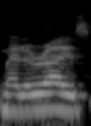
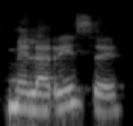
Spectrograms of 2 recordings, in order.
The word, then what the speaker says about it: Melarise: pronounce it and in in english it sounds good it's like mellow rice but in spanish it's melarise and people is like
